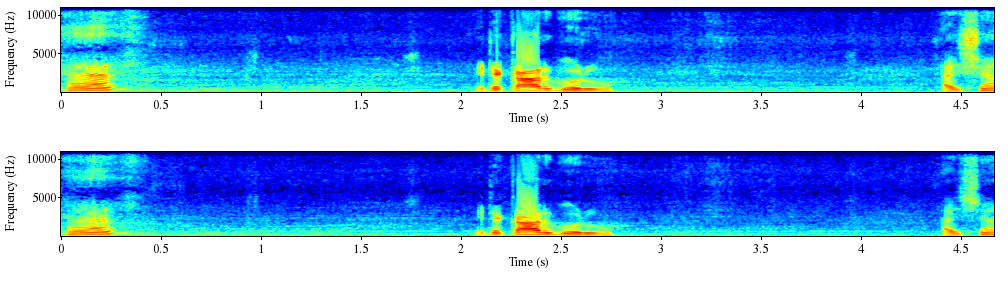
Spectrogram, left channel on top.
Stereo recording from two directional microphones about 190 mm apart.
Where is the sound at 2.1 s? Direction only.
10° right (ahead or behind).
